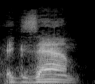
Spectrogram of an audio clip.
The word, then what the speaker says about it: exam: So the word exam, of course, has two syllables, exam. And if you can hear, the stress is placed on the second syllable. Okay. So exam, right? We don't say exam. Okay. We don't say that. We say exam.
